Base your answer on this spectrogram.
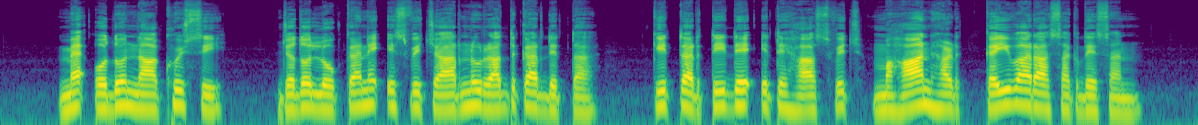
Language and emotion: Punjabi, sad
